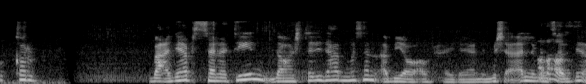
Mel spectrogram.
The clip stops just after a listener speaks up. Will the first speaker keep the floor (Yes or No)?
No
